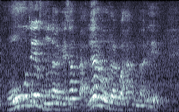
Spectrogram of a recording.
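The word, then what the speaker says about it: πληρόω: 헬라어에서 어떻게 나오냐고 그러면은 이걸 한국말로 발음을 쓰려면은 팔레로우가 되겠죠. 이제 이게 팔레로우라고 이제 이렇게 발음이 되겠어요.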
